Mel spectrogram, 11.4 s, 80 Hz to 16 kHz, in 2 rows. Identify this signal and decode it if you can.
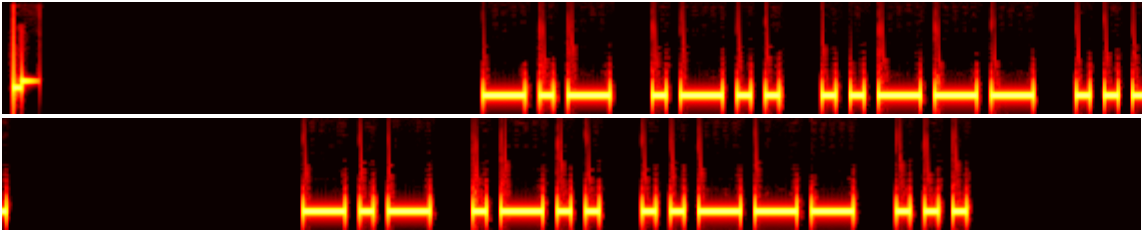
Morse code, heard as a keyed tone, about 17 wpm, 700 Hz. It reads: KL2S KL2S
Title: USA Call Signs - 4 Characters - Repeated 2x - 17wpm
